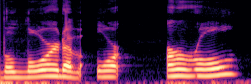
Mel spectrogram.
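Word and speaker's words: Eorl: So it's based on a short story called The Lord of Earl. It's spelled E-O-R-L, but it's pronounced Earl.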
